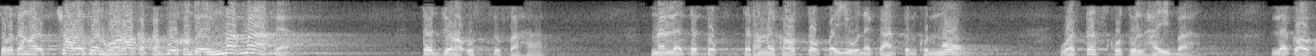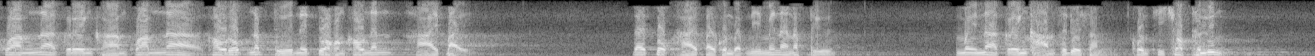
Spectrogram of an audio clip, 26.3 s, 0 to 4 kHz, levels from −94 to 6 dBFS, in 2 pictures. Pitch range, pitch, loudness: 120-155 Hz, 130 Hz, -8 LUFS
